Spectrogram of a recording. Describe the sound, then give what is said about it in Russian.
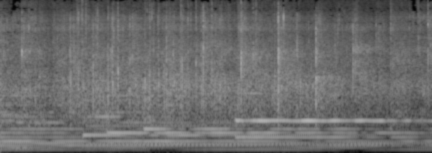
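An audience at a church worship service applauds God steadily for about four seconds, a dense crackle of clapping over a sustained, droning musical tone that holds underneath throughout. “Дай ему огромные аплодисменты.”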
